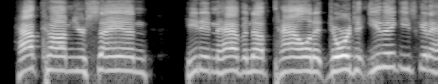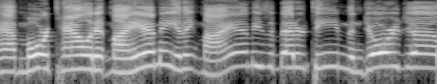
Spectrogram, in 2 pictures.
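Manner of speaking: put-on very high-pitched Georgia accent. Imitating Georgia fans going after a commentator online: Georgia fan accent. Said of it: "I'm trying to do the accent?".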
